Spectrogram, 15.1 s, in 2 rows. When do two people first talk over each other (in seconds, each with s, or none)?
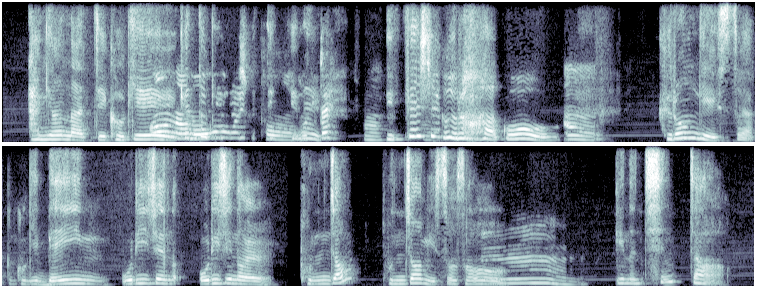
1.5 s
